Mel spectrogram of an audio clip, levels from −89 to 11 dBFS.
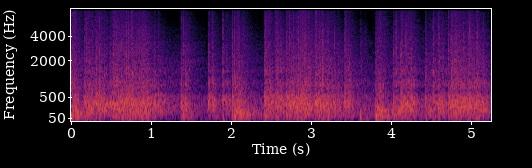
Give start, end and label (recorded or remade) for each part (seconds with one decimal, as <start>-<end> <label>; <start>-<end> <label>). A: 0.0-0.7 recorded; 0.7-3.7 remade; 3.7-5.3 recorded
